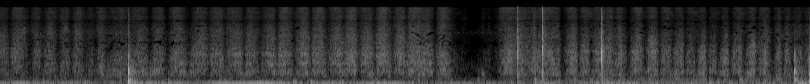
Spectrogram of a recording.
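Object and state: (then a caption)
Leather car seat being scrubbed. A gloved hand scrubs a padded, foam-covered black leather rear seat cushion in a Honda with a wood-backed bristle brush. It makes a steady, rhythmic rubbing scrub with a low, dull body, broken by a brief pause near the middle. Several sharp knocks of the brush stand out above the scrubbing.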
